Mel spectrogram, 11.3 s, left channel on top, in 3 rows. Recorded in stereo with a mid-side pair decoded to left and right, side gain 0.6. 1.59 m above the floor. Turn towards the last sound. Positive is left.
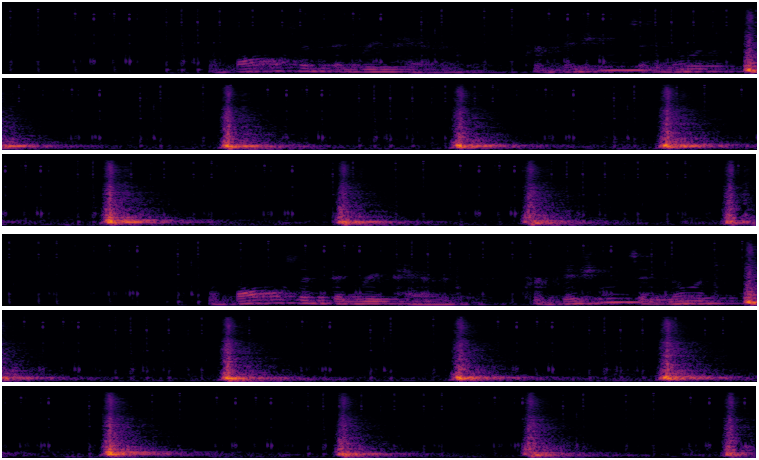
turn(degrees=-5)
